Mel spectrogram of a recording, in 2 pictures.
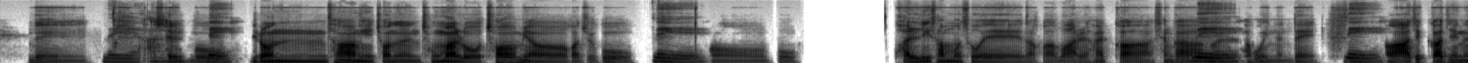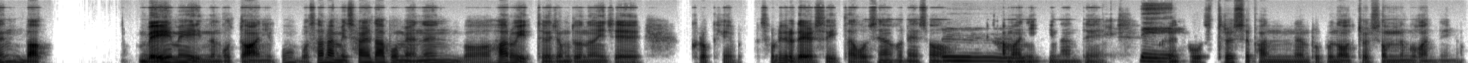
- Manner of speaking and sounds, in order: other background noise; tapping
- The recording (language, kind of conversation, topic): Korean, advice, 낮에 지나치게 졸려서 일상생활이 어려우신가요?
